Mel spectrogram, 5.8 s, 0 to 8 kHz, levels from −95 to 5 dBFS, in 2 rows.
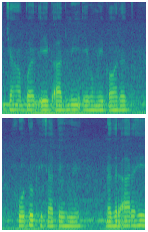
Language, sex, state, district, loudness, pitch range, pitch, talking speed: Hindi, male, Uttar Pradesh, Lucknow, -16 LUFS, 120-125 Hz, 120 Hz, 145 wpm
